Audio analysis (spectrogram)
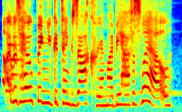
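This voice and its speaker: A woman's voice: high-pitched, fast, faint music behind, lightly acted. A woman voicing a genteel, affectionate and wry lady of a mansion in a visual novel, with a gracious, proper manner. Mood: gracious, warm.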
